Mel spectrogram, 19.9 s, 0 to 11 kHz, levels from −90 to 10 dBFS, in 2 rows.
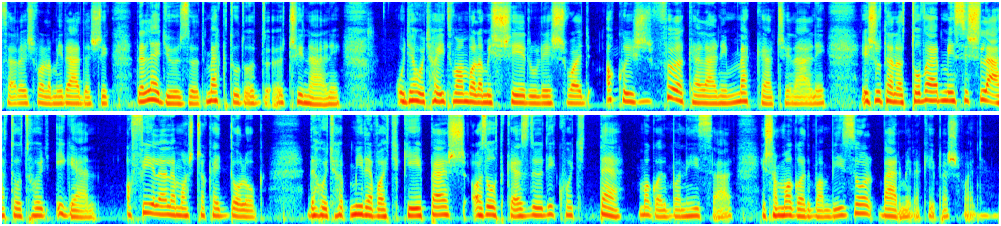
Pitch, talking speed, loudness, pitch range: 180 Hz, 165 wpm, -13 LUFS, 160-205 Hz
